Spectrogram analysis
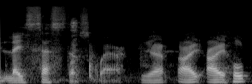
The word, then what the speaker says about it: Leicester: the the thought that my uh middle school English teacher taught us to say Lester and in my in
